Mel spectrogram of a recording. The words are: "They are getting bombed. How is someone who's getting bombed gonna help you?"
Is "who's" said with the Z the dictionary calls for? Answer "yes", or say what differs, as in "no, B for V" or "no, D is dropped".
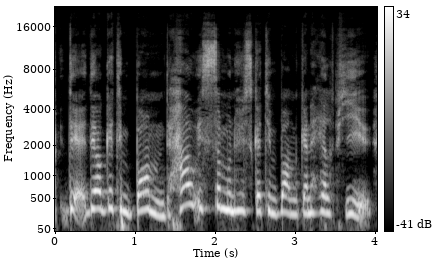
no, S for Z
